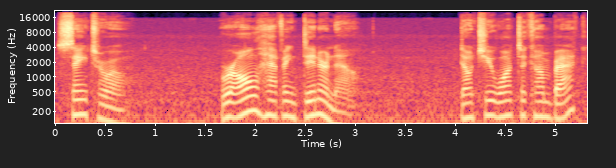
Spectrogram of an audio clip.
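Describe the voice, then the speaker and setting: A man voicing a small, clumsy male creature with a propeller, speaking softly and earnestly in an amateur audio drama. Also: on the high side, animated, measured pace, slight background noise. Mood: caring.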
